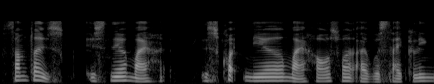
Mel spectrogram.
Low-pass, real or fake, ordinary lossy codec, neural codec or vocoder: none; real; none; none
